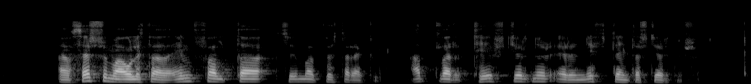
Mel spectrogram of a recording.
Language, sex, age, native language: Icelandic, male, 40-49, Icelandic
